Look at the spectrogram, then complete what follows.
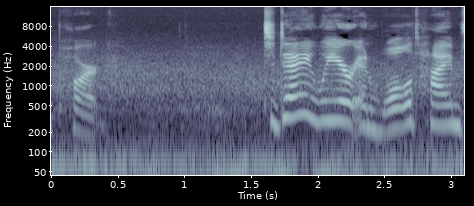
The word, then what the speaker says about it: Waldheim: Today we are in Waldheim Cemetery, or Waldheim for the German pronunciation.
